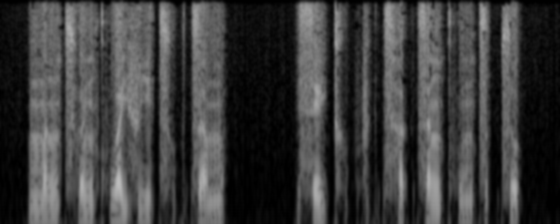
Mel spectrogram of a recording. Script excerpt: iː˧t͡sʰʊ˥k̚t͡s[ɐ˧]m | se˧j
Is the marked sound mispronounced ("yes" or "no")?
yes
